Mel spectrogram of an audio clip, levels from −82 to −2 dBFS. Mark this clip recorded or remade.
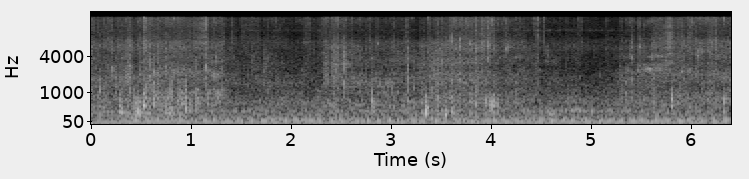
recorded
